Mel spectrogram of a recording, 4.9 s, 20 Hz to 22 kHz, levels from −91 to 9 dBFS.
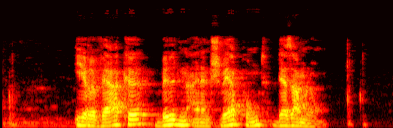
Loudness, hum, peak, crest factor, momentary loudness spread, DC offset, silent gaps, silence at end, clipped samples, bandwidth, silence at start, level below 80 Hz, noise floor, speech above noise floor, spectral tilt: -16 LUFS; none; -2 dBFS; 16 dB; 8 LU; under 0.1%; none; 0.55 s; under 0.1%; 7 kHz; 0.1 s; -50 dBFS; -48 dBFS; 33 dB; -6 dB/octave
